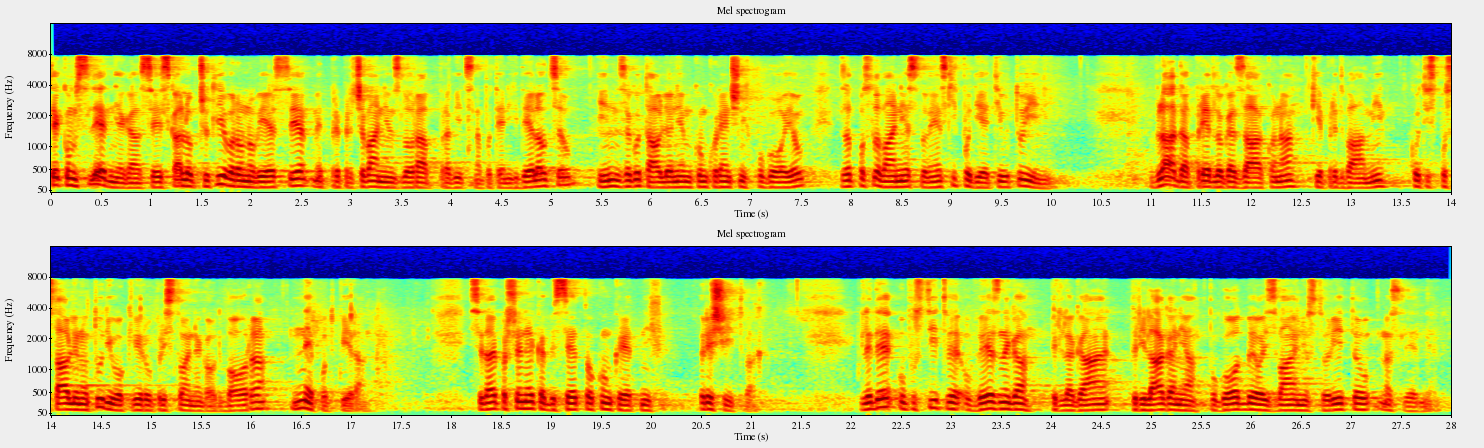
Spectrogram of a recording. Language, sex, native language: Slovenian, male, Slovenian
